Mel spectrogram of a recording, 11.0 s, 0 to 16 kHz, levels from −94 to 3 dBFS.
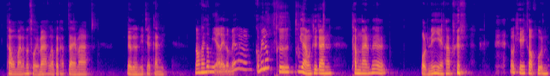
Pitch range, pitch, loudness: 115-185 Hz, 150 Hz, -29 LUFS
